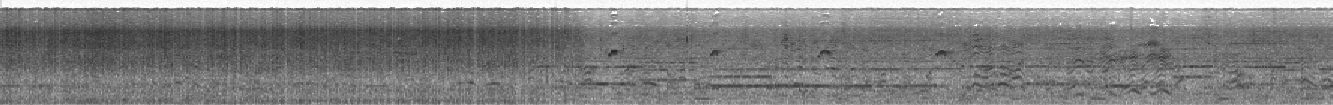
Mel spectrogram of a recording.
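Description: A large crowd cheers and chatters loudly outdoors.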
